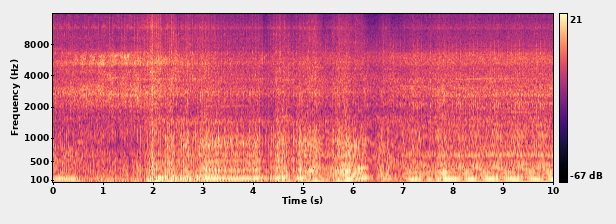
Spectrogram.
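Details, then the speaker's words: Ferrari 308 GTS with a fully rebuilt V8, first start in about four years, oil pressure up and no leaks: steady, even V8 burble with light blips, no misses or knocks; timing may need a little adjustment; normal idle. "well that's not bad running and idly like that after four years sounds like we could do a bit more timing just adjust the timing a little bit"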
